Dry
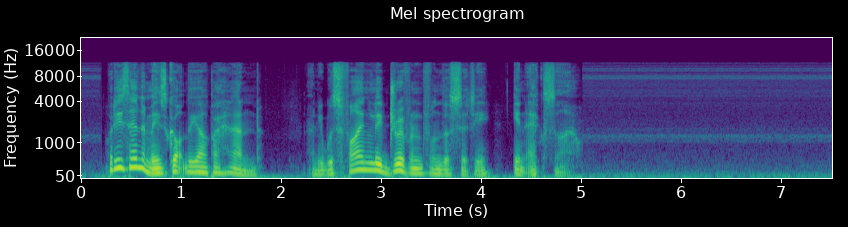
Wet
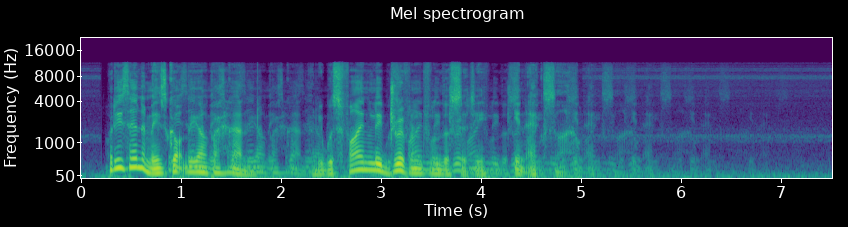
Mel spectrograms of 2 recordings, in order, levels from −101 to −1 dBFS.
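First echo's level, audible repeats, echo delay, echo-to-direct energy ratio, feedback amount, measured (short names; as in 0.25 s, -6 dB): -14.5 dB, 3, 0.584 s, -13.5 dB, 45%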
